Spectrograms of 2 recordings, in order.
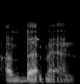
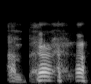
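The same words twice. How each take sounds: First: Much lower and much softer, like gargling battery acid; Batman growl. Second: Mock Batman growl breaking into a laugh. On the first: Retold or imitated. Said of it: "talk like he was just gargling battery acid". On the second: Podcaster redoing the Batman line while laughing at it. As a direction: try the gravel voice but crack up. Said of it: "gargling battery acid".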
